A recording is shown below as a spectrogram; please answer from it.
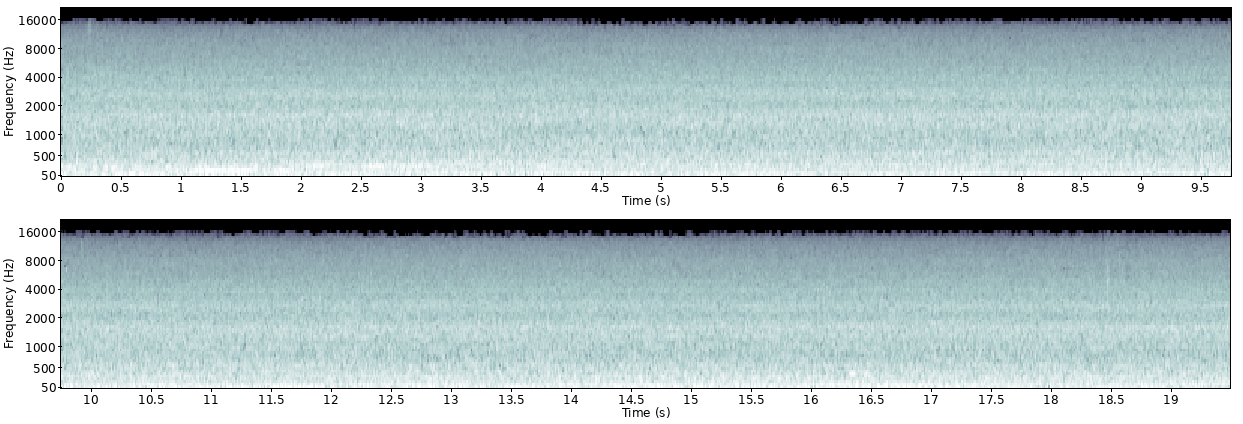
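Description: Steady hiss with a faint low hum and no speech: the background noise of an open microphone on a recorded online call.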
